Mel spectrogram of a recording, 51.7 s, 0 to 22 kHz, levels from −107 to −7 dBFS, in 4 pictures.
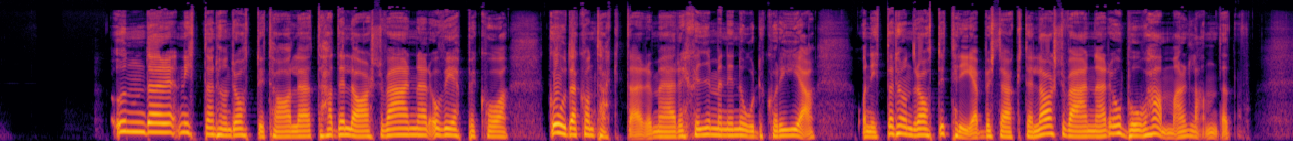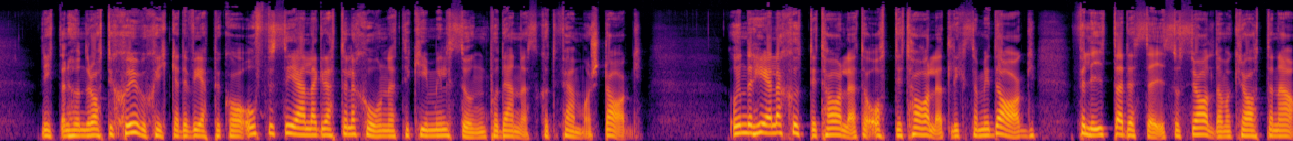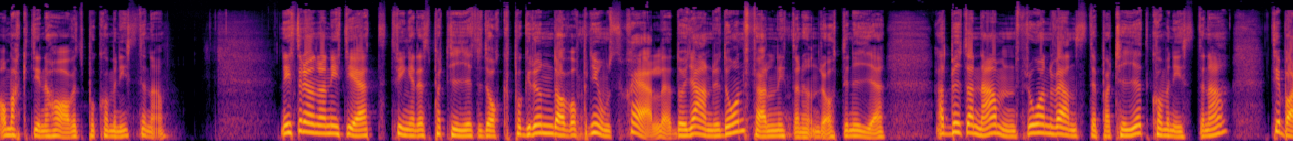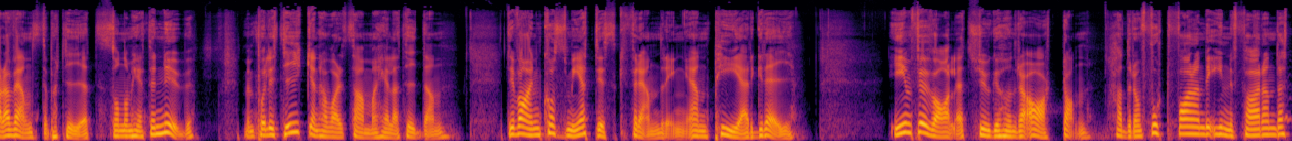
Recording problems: none

